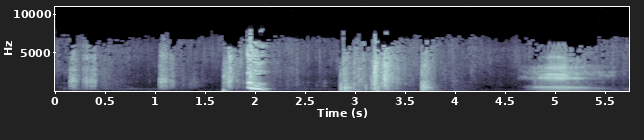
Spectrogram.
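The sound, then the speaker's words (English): Blows struck with a rifle butt: a few short dull knocks and scuffling thuds, one heavier impact near the middle, then a brief groan-like vocal sound toward the end. “Nice work. You know, for an archaeologist, you swing a pretty good rifle butt.”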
